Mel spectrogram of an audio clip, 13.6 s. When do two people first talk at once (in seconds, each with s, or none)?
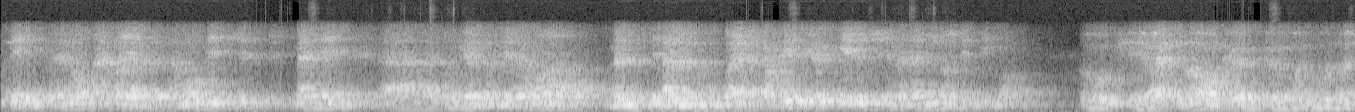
none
